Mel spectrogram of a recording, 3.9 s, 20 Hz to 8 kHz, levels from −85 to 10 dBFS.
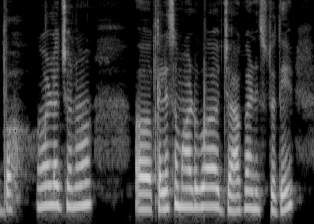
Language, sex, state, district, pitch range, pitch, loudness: Kannada, female, Karnataka, Dharwad, 220-270 Hz, 250 Hz, -15 LUFS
